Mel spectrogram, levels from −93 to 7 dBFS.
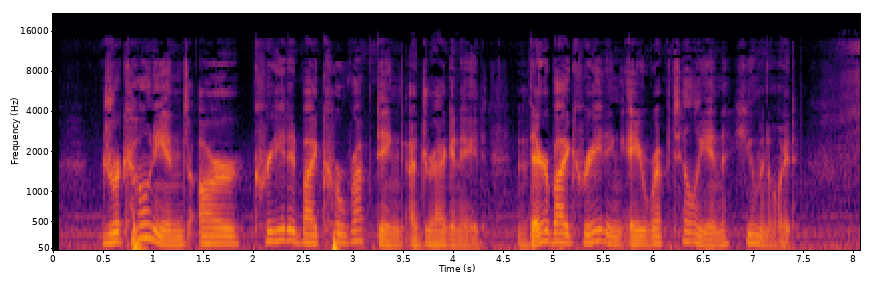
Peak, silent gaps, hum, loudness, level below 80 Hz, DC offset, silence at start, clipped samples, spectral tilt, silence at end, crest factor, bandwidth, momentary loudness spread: -4 dBFS; none; none; -23 LUFS; -32 dBFS; under 0.1%; 0.05 s; under 0.1%; -6.5 dB/octave; 0 s; 20 dB; 14.5 kHz; 10 LU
